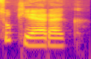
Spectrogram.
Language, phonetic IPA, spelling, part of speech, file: Polish, [t͡suˈcɛrɛk], cukierek, noun, Pl-cukierek.ogg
